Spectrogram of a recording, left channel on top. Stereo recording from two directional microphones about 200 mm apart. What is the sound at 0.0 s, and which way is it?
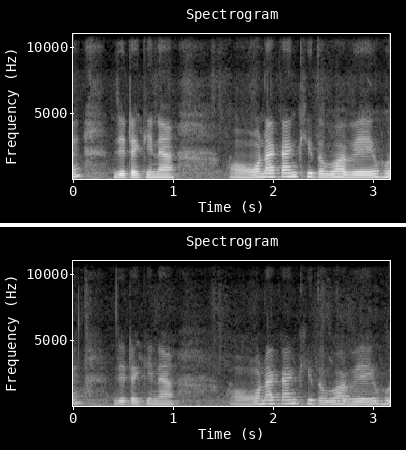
Speech, 40° left (ahead or behind).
